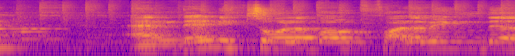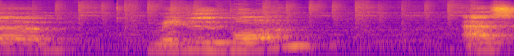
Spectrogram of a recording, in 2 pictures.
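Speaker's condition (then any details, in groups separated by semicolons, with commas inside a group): No condition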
